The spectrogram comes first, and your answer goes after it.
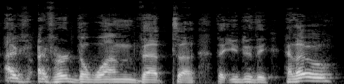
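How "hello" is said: to someone hard of hearing. Retold or imitated. Answering machine joke voice.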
